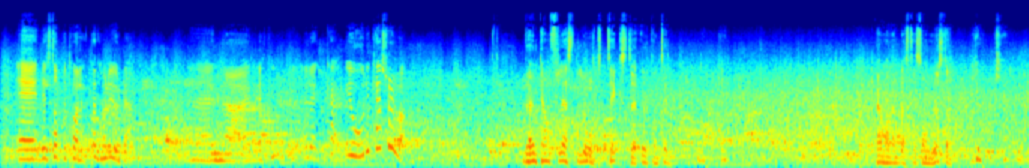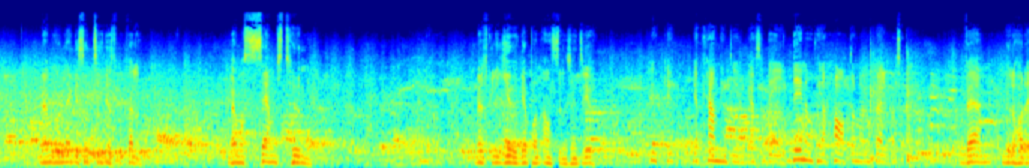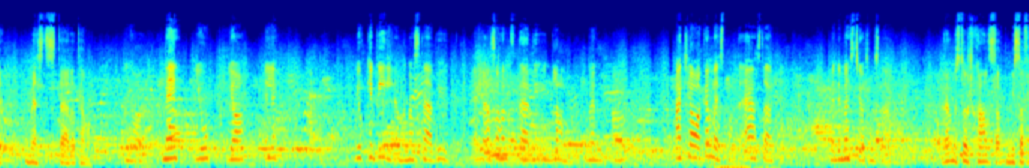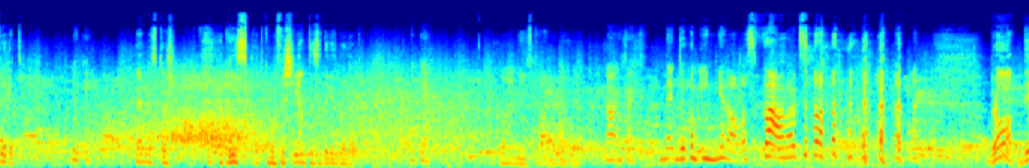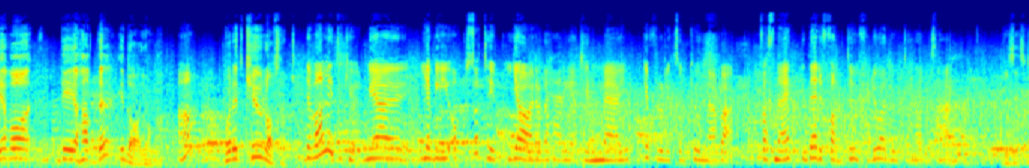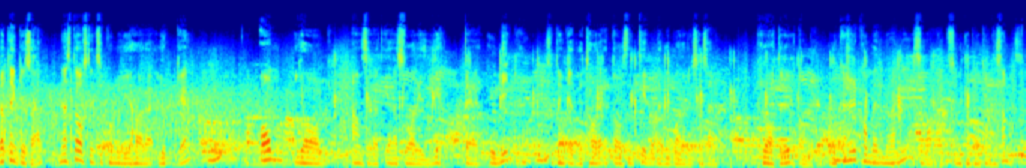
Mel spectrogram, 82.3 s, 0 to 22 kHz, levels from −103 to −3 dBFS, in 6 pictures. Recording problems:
chatter from many people; loud; throughout; 3 dB below the speech

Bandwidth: 15.5 kHz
